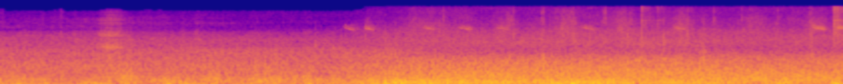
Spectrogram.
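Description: Wind blowing on the microphone outdoors, louder from about halfway through, with a faint bird chirping repeatedly in short high notes.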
